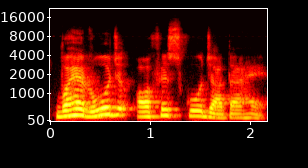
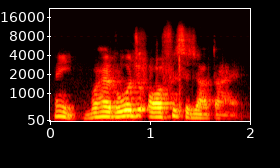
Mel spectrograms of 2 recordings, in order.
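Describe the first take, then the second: First: वह रोज office को जाता है said slowly, को held up as the mistake; wrong version, slowly. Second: Said in the usual way. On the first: Shown as a demonstration. Teacher reads the incorrect sentence to students, slow and deliberate. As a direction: read the wrong sentence slowly so they hear को.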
